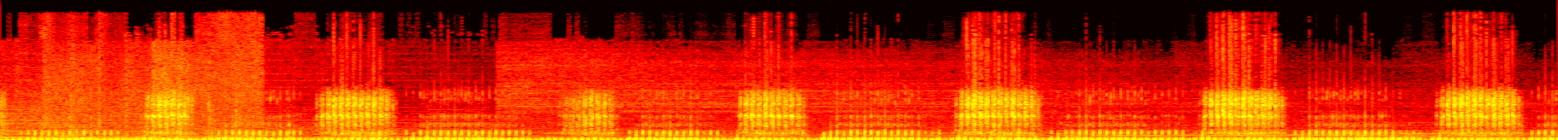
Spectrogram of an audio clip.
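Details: Cat purr pulsing at regular breath intervals, about one surge per second, rough and rasping with airy upper texture, blended with continuous gentle ambient music underneath.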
